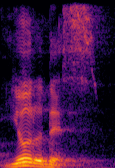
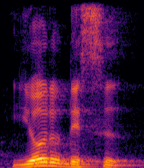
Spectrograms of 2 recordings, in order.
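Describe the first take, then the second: First: The phrase ends with a bare s sound. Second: The phrase ends with a full u vowel. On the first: The speaker calls it right. "o des. ... você fala yoru desu" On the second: The speaker calls it wrong. "Você não fala yoru desu"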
